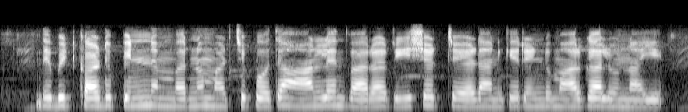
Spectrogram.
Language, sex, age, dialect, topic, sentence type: Telugu, female, 18-24, Central/Coastal, banking, statement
